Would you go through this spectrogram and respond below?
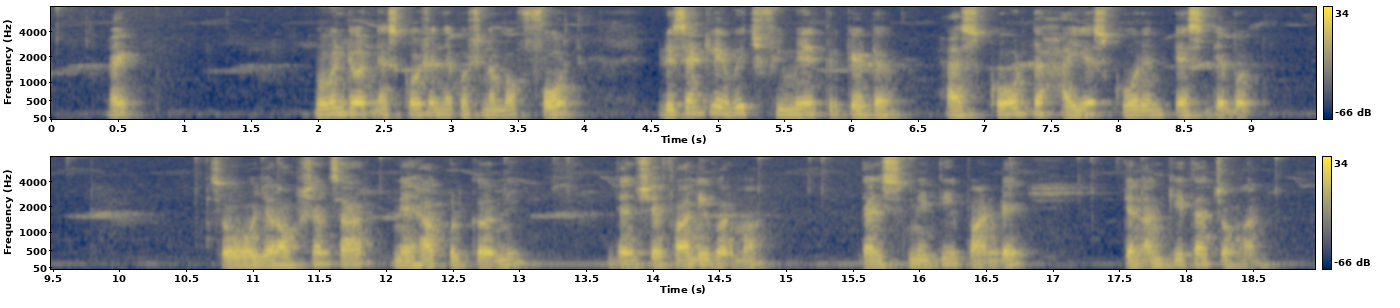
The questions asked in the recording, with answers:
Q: Recently, which female cricketer has scored the highest score in test debut.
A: So your correct answer is Shefali Verma.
